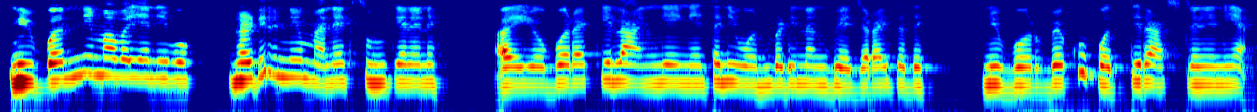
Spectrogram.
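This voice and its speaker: A woman's voice: little pitch movement, rapid-fire, close to an everyday voice. A woman voicing a sly young village housemaid in a cartoon comedy, coaxing and wheedling. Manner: high-pitched, coaxing and wheedling.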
